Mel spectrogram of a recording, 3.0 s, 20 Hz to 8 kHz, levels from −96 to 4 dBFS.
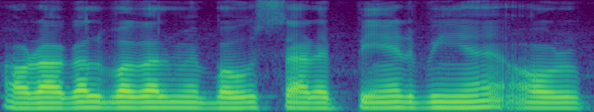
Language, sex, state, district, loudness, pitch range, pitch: Hindi, male, Bihar, Patna, -16 LUFS, 140-150 Hz, 145 Hz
